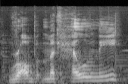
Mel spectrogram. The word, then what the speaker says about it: Rob McElhenney: Another thing that got announced is Rock. I always get his name wrong. I said Rock. It's Rob. Rob McElhenney.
